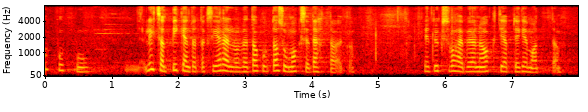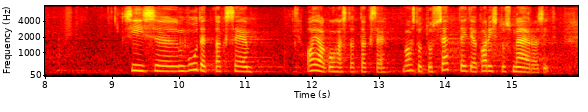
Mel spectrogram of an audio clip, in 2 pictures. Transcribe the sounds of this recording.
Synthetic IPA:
pːupːu | liht̪sɑlt̪̚pikːˑe̞nd̪ɑt̪ːˑɑkse̞jæɾe̞lvɑlvet̪ɑt̪ɑsumɑkset̪æht̪ɑ̰ḛɡ̥ɑ̰ | e̞t̪ːyksvɑɦe̞pe̞ɑlneɑkt̪jæɑb̥̚t̪e̞ɡe̞mɑt̪ːɑ̰ | siːsmuːd̪̥e̞t̪ːˑɑkse̞ | ɑjɑko̞ɦɑst̪ɑt̪ːˑɑkse̞vɑst̪ut̪ːˑusːæt̪ːe̞jd̪̥jɑkɑɾist̪usmæːɾɑsid̪̥

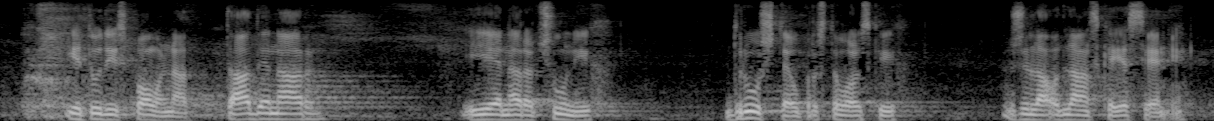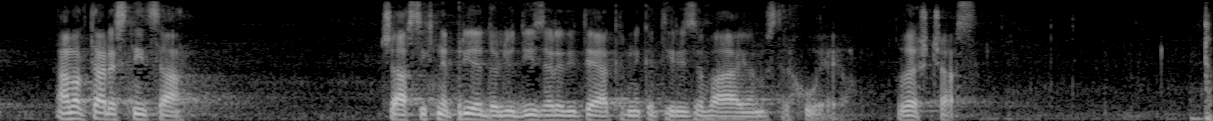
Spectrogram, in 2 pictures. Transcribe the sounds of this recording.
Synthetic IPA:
jɛt̪uːd̪ispɔmlnat̪ad̪ɛnaɾ | jɛnaɾat͡ʃuːnix | d̪ɾuːʃt̪ɛwpɾɔst̪ɔʋɔlskix | ʒɛlaʔɔ̰d̪lanskɛjɛsɛːnḭ | ampakt̪aːɾɛsniːt̪sa | t͡ʃaːsixnɛpɾid̪ɛd̪ɔljud̪iːzaɾad̪it̪eːɡakɛɾnɛkat̪iːɾizaʋaːjajɔinɔst̪ɾaxṵjɛ̰jɔ | ʋəʃt͡ʃa̰s

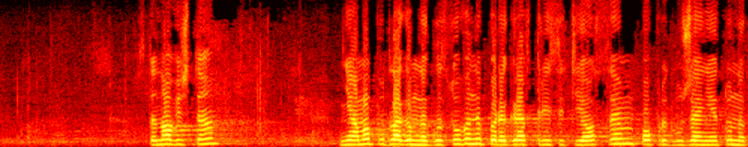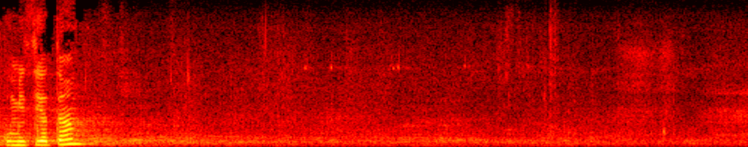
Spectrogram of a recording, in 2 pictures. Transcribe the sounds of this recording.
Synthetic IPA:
st̪ɐnɔviʃt̪ə | nʲaməpod̪lˠaɡəmnɐɡlˠɐsuvɐnɛpɐɾɐɡɾaft̪ɾisɛt̪iɔsɛmpopɾɛd̪lˠoʒɛniɛt̪onɐkomisijət̪ə

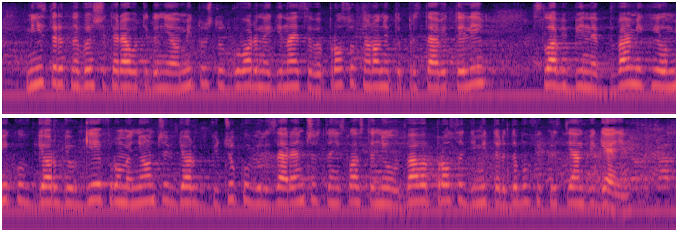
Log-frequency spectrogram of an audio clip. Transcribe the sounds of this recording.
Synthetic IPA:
minist̪əɾət̪nɐvɤnʃnit̪ɛɾabot̪id̪ɐniɛlˠmit̪ofʃt̪ɛod̪ɡovɔɾinɐɛd̪inajsɛvɐpɾɔsəot̪nɐɾɔd̪nit̪ɛpɾɛt̪st̪avit̪ɛlʲi | slˠavibinɛfd̪vamixɐilˠmikofɡʲɔɾk̚ɡʲioɾɡʲiɛfɾumɛnjɔnt͡ʃɛfɡʲɔɾɡʲikʲjut͡ʃukofvɛlizaɾɛmt͡ʃɛfst̪ɐnislˠafst̪ɐnilˠofd̪vavɐpɾɔsəd̪imit̪ɛɾd̪ɤblˠofikɾist̪ijanviɡʲɛnʲiɛ

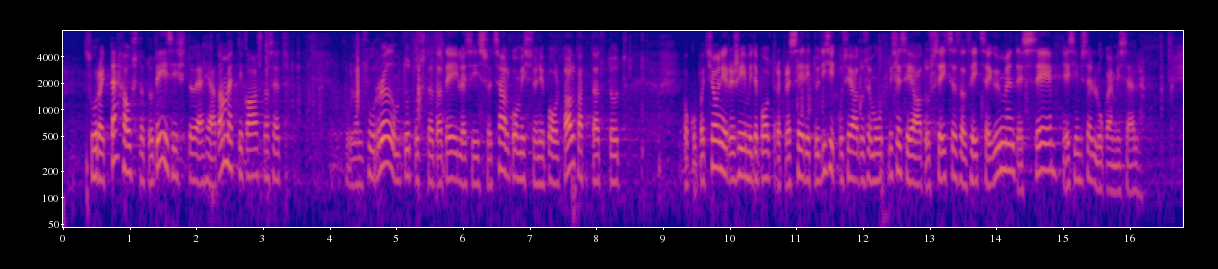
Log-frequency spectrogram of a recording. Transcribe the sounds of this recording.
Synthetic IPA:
suːɾɑjt̪ːæhɑust̪ɑt̪ːud̪̥e̞ːsist̪ojɑɦe̞ɑd̪̥ɑme̞t̪ːikɑːslɑse̞d̪̥ | mṵlːo̞nsuːrːɤːmt̪ut̪vust̪ɑd̪̥ɑt̪e̞jlesiːsːo̞t̪ʲsiɑːlko̞misjo̞nipo̞ːlt̪ːˑɑlɡ̥ɑt̪ːˑɑt̪ːˑud̪̥ | o̞kːupːˑɑt̪sio̞ːnʲiɾe̞ʒiːmid̪̥e̞po̞ːlt̪re̞pre̞sːe̞ːɾit̪ːˑud̪isikːˑuse̞ɑd̪use̞muːt̪ːˑmise̞se̞ɑd̪̥usːe̞jt̪se̞sɑd̪ɑse̞jt̪se̞kymːe̞nd̪̥e̞seːe̞sʲimese̞lːuɡ̥e̞mise̞̰l

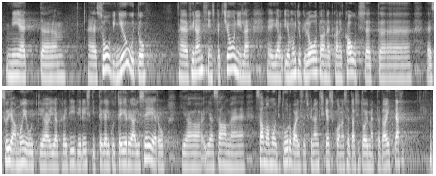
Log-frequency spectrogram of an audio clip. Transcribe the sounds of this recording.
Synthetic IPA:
niːe̞t̪ːˑ | so̞ːvinjɤwd̪̥u | finɑnʲt̪sinspe̞kt̪sio̞ːnʲile̞jɑjɑmujd̪uɡ̥ilo̞ːd̪ɑne̞t̪ˑkɑne̞d̪̥̚kɑwt̪se̞d̪̥ | sɤjɑmɤjud̪̥jɑjɑkre̞d̪iːd̪̥iɾiskid̪̥̚t̪e̞ɡ̥e̞likˑult̪ːˑe̞jɾe̞ɑlise̞ːɾu | jɑjɑsɑːme̞ | sɑmɑmo̞ːd̪̥it̪urvɑlise̞sfinɑnʲt̪ske̞skːˑo̞nːɑse̞d̪̥ɑsit̪o̞jme̞t̪ːˑɑd̪̥ɑɑjt̪ˑːæh

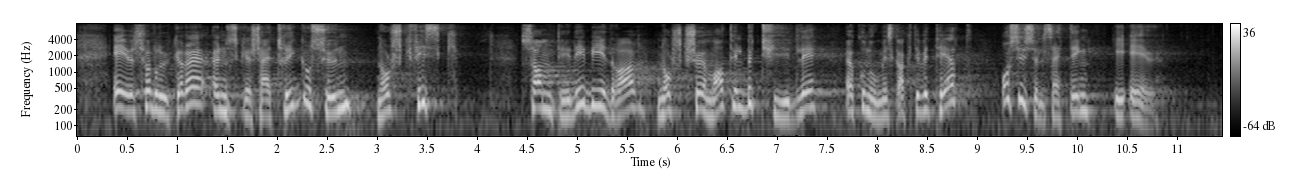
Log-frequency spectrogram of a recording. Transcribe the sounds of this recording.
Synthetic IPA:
eːʉːsfɔbɾʉːkəɾəʔœnskəʂæɪt̪ʰɾʏɡːɔːsʉnnɔʂkfɪsk | sɑmt̪ʰiːd̪ɪbiːd̪ɾɑːɾnɔʂkʃøːmɑːt̪ʰːɪlbət̪ʰyːd̪lɪœkʊnuːmɪskɑkt̪ɪʋɪt̪ʰeːt̪ | oːsʏsəlsɛt̪ɪŋiːʔeːʉ̰ː

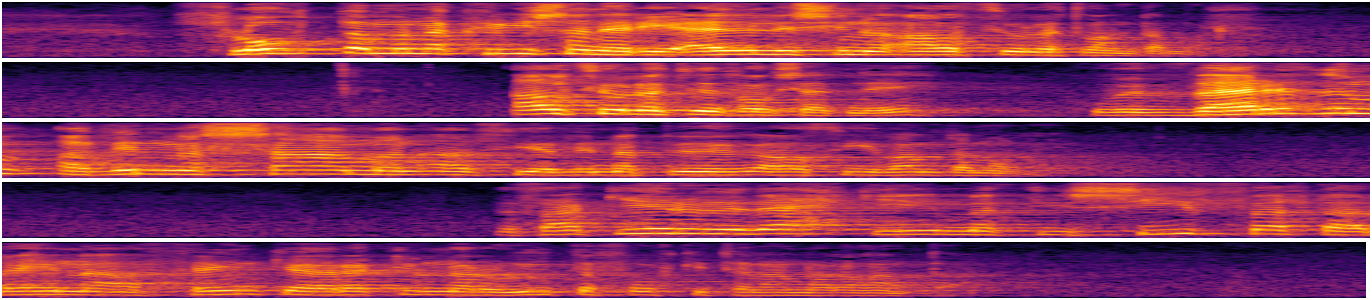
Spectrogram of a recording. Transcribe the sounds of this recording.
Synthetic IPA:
flowht̪amanːakʰɾiːsanɛɾiɛðlɪsiːnʏʔalθjowlɛht̪vant̪ama̰wl | alθjowlɛht̪ɪðfawksɛt̪nɪ | ɔɣvɪðvɛɾðʏmaðvɪnːasaːmanaðθviaðvɪnːapʏːɣawθivant̪amawðɪ̰ | ɛnθaðcɛːɾʏvɪðɛhcɪmɛðθisiːfɛl̥t̪areːjnaːðθɾejɲcaɾɛklʏnaɾɔɣiːt̪afowl̥cɪt̪ʰɪlhanːaɾalant̪a

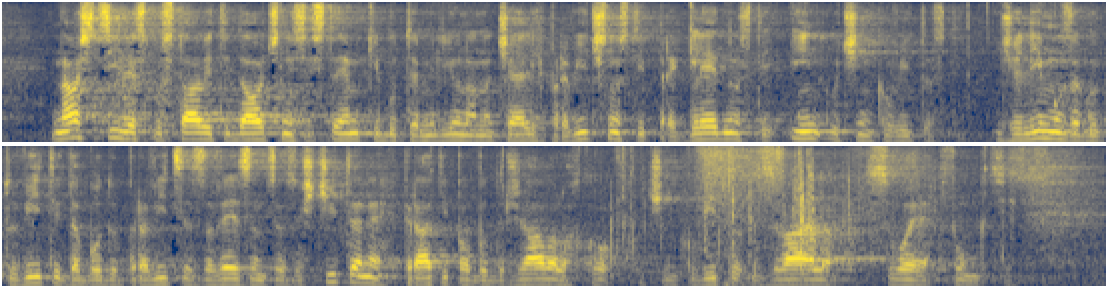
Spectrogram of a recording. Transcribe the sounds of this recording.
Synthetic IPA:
naʃt̪siljɛspɔst̪aːʋit̪id̪awt͡ʃnisist̪eːmkibot̪ɛmɛliwnanat͡ʃɛːlixpɾaʋit͡ʃnɔst̪ipɾʔɛɡleːd̪nɔst̪iinut͡ʃiŋkɔʋiːt̪ɔst̪i̥ | ʒɛlimɔzaɡɔt̪ɔʋiːt̪id̪aboːd̪ɔpɾaʋit̪sɛzaʋeːzant̪sɛzaʃt͡ʃiːt̪ɛnɛxkɾʔaːt̪ipabod̪əɾʒaːʋalaxkoːut͡ʃiŋkɔʋiːt̪ɔʔizʋaːjalasʋɔːjɛfuŋkt̪sijɛ

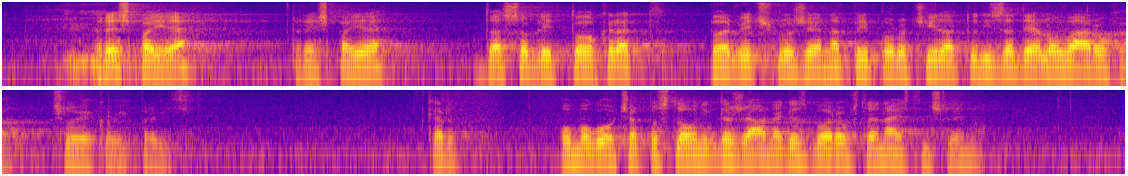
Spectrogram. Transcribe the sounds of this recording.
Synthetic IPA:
ɾeʃpajɛ | ɾeːʃpajɛ | d̪asɔbilit̪oːkɾat̪pəɾʋit͡ʃwlɔʒɛːnapɾipɔɾɔt͡ʃilat̪uːd̪izad̪eːlɔʋaɾuxat͡ʃlɔʋeːkɔʋixpɾaʋit̪s | kaɾ | ɔmɔɡoːt͡ʃapɔslɔwniɡ̚d̪əɾʒaːwnɛɡazbɔːɾawst̪ɔɛnajst̪ɛmt͡ʃleːnu

